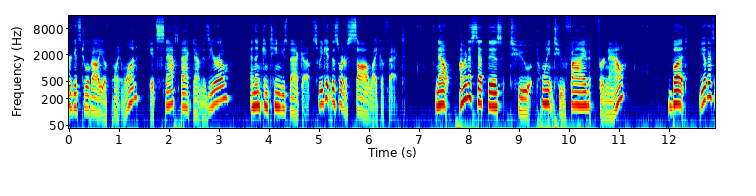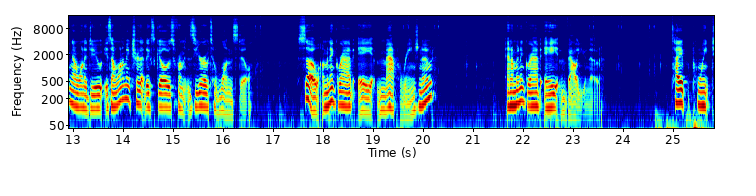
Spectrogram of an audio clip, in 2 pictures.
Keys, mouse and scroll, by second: 10.9 middle click, 11.4 click, 13.7-15.1 scroll up 1, 15.1-16.6 scroll up 2, 16.6-19.6 drag, 19.6 shift+a, 20.6 scroll down 3, 20.9 middle click, 21.1-21.8 scroll up 4, 21.8 shift+a.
